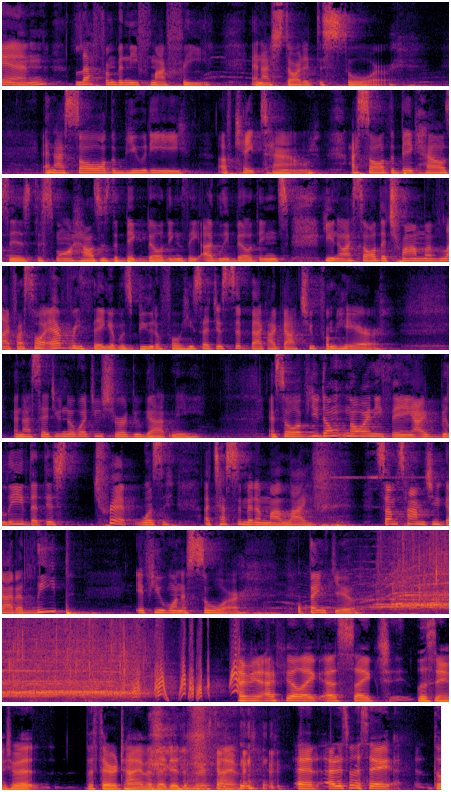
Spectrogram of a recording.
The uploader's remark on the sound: told at the Madison Moth StorySlam at the High Noon Saloon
